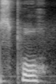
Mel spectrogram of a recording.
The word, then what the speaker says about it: sport: So you don't pronounce the T, salle de sport.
